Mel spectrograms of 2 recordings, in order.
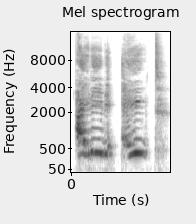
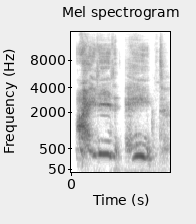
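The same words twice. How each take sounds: First: Drawn out, stressing I; slow and proud, a little higher; slow proud claim. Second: Whispered, drawn out and proud; slow whispered boast. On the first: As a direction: savour the claim slowly. Says it slowly, then whispers. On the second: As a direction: breathe it like a secret boast. Whispers the same claim. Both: Real, not acted.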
